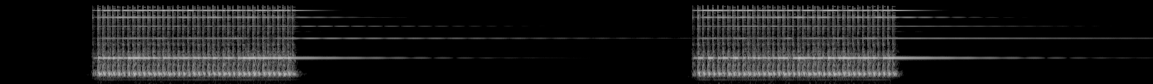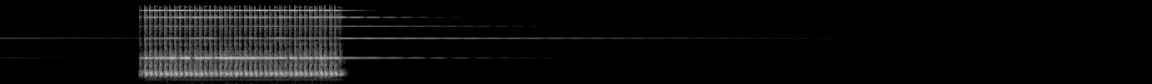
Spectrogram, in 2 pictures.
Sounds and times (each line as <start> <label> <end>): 0.9 telephone bell rings three times 3.9
6.9 telephone bell rings three times 10.0
12.9 telephone bell rings three times 15.4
